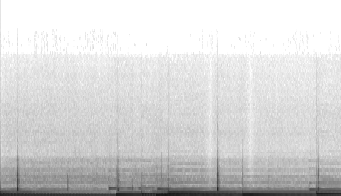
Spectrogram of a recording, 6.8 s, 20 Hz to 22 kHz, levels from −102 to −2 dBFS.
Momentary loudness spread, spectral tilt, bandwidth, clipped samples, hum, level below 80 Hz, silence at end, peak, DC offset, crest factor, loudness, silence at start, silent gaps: 10 LU; -11 dB/octave; 4.4 kHz; under 0.1%; none; -50 dBFS; 0 s; -6 dBFS; under 0.1%; 14 dB; -21 LUFS; 0 s; none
